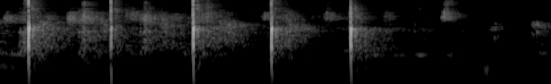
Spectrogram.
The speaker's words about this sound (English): Give him another hand clap of praise.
